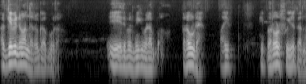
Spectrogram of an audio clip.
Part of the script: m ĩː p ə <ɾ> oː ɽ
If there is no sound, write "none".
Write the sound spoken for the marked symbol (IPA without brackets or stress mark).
ɾ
